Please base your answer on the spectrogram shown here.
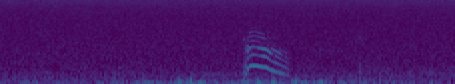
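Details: Sandgrouse (genus Pterocles), a desert bird whose flocks fly to watering holes at dawn and dusk, gives one short, harmonic-rich note that jumps up and slurs quickly downward, over a low, steady rumble of background noise.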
